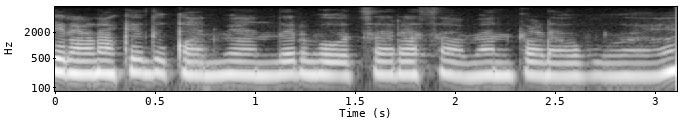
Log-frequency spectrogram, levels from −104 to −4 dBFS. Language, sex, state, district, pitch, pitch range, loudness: Hindi, female, Punjab, Pathankot, 210 Hz, 200-215 Hz, -18 LUFS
